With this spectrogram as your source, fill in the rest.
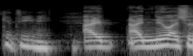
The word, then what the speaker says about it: Schettini: So with that like to welcome Shatini. Thank you Brian. Thanks for that introduction. Very generous. Uh yeah it's pronounced everyone gets this wrong but it's actually pronounced Katini.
